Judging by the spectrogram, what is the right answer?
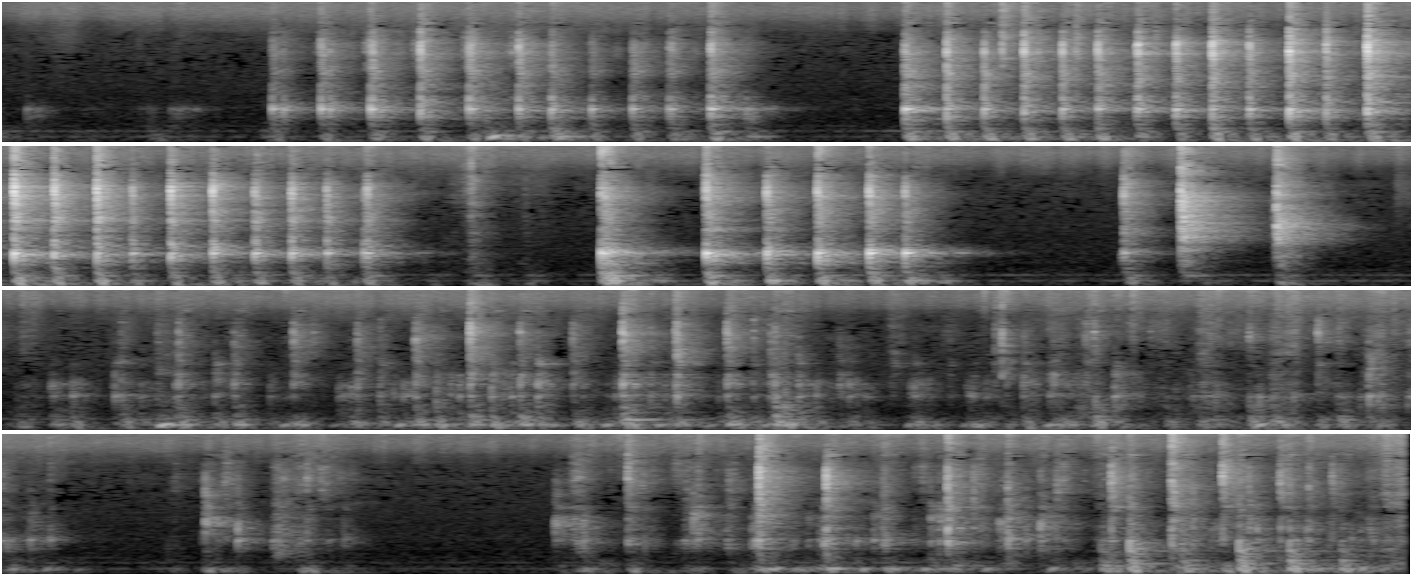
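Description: A stick stirring a thick mix of glue, baking soda and paint in a plastic tub: rhythmic scraping and tapping against the tub's sides, several strokes a second. It comes in runs of a few seconds broken by short pauses.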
